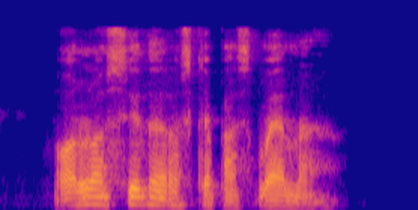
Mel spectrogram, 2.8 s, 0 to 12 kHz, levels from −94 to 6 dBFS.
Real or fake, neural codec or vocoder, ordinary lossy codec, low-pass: fake; codec, 16 kHz, 4 kbps, FunCodec, trained on LibriTTS, 50 frames a second; MP3, 96 kbps; 7.2 kHz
